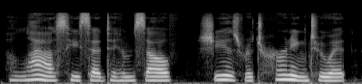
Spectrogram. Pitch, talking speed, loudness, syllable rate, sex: 190 Hz, 165 wpm, -16 LUFS, 4.4 syllables/s, female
